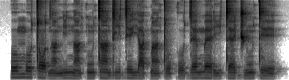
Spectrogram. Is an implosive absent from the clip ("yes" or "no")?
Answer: yes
